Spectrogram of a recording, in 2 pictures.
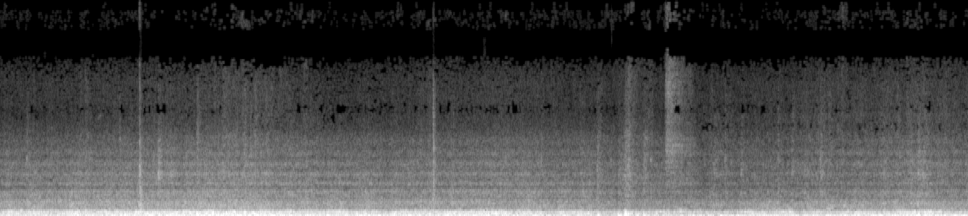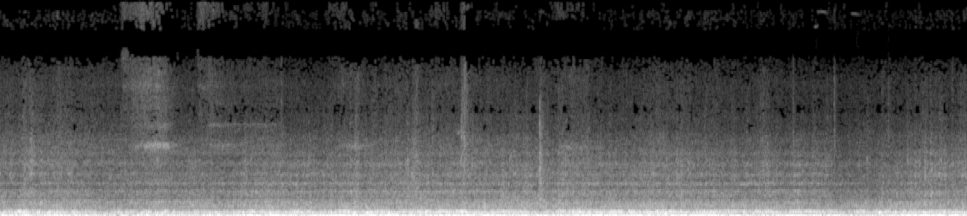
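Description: Express passenger train running at speed, heard from an open coach doorway: a loud, steady rumble of wheels on the track. There is a sharp click about ten seconds in and a brief high squeal a little past halfway. The rumble grows heavier near the end as the train runs onto a river bridge.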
